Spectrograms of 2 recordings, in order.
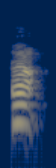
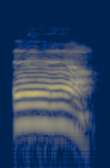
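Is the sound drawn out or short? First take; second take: short; drawn out. First: The sound is said quickly and cut short. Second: The sound is said slowly and drawn out. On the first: The speaker calls it wrong. "Kalau cepat" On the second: The speaker calls it right. "dia kena sebut secara perlahan. Disebut dengan perlahan, suara macam ditarik"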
